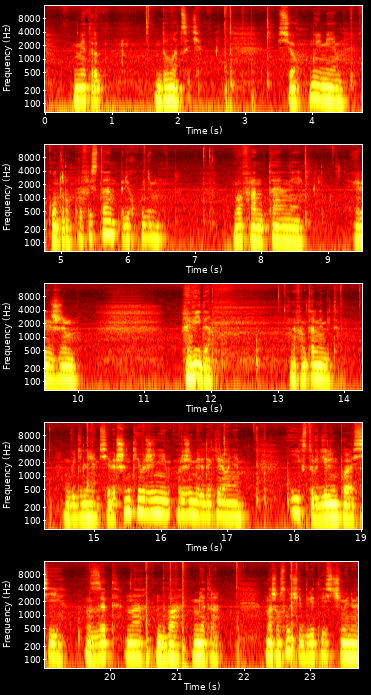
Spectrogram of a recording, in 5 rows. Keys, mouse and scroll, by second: 2.7 Tab, 3.4-4.7 shift+drag, 8.7-10.4 shift+drag, 10.4-10.8 shift+middle drag, 10.8 shift+click, 13.9 Tab, 14.9 a, 17.0 shift+click, 17.3 shift+middle click.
